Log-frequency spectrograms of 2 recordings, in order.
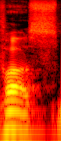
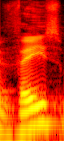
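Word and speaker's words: vase: প্রথমটা হচ্ছে ভ্যাস অথবা ভাস বলে না এটাকে দুই ভাবে উচ্চারণ করা যায় ভেস বলা যায় আবার ভাস বলা যায় ঠিক আছে এর মানেটা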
